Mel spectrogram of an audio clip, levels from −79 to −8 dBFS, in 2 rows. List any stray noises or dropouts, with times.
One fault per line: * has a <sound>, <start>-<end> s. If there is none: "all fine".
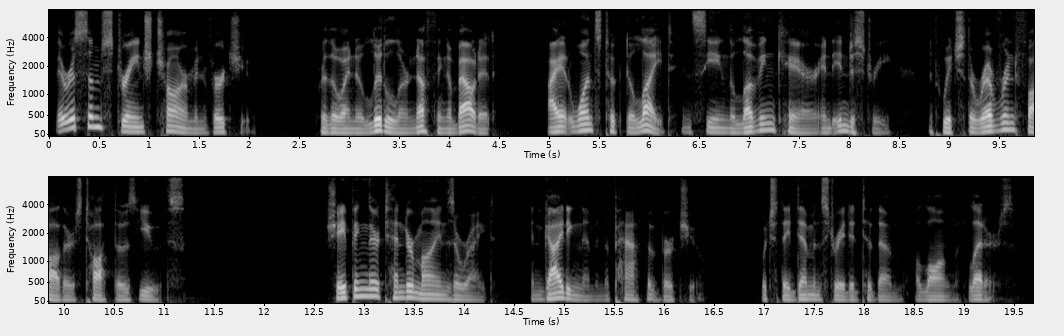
all fine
